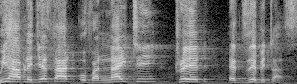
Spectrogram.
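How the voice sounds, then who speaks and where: A man with an ordinary amount of pitch variation and a Kenyan accent. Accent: Kenyan, Kikuyu-accented English. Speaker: agricultural show branch chairman. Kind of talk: formal speech at public event. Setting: PA system, outdoors.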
